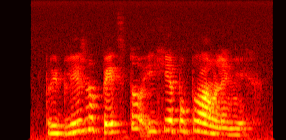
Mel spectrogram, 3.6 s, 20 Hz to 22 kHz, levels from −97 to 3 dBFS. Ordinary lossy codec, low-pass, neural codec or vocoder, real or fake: none; none; none; real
